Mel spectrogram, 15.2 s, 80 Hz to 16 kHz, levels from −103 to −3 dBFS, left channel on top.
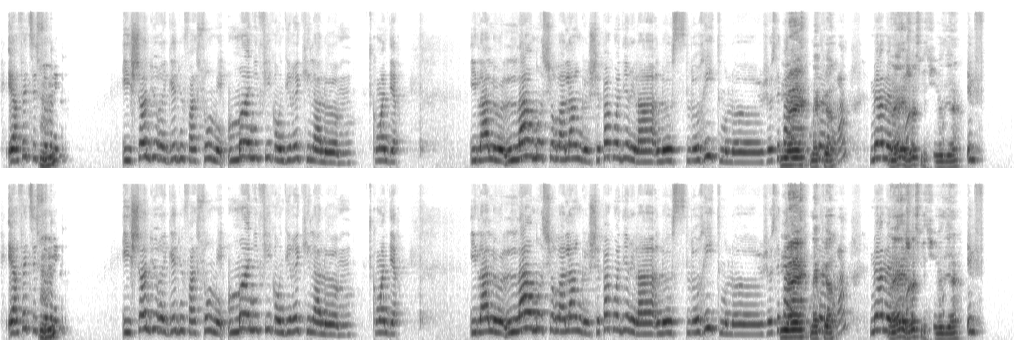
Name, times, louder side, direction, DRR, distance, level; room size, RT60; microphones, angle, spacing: voice 1, 0.1-0.9 1.8-5.3 5.6-6.0 7.1-11.9 12.3-12.7 13.1-13.6 14.5-14.7, equal, 5° right, 0.4 m, -33 dB
voice 2, 11.7-12.5 13.3-14.4, right 3 dB, 75° right, 0.7 m, -28 dB
3.3 x 3.3 x 3.0 m
head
